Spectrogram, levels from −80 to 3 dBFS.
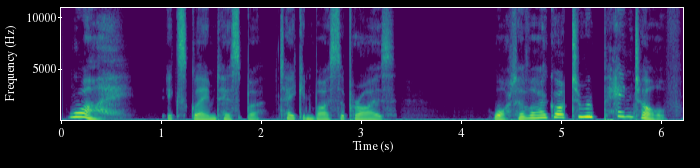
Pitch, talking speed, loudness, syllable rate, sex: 215 Hz, 125 wpm, -18 LUFS, 4.2 syllables/s, female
